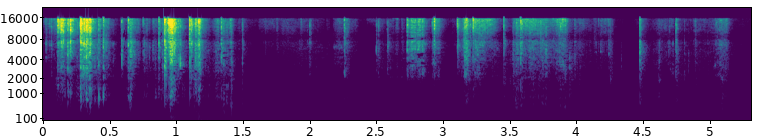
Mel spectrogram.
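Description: Packaging crinkling and rustling as items are picked up and handled. It is loudest in the first second and a half, then softer, scattered rustles follow.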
